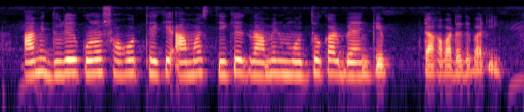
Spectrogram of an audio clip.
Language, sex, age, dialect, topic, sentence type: Bengali, female, 31-35, Northern/Varendri, banking, question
